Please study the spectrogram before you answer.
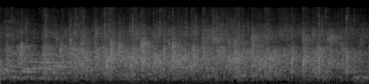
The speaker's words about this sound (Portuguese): Arrasou, palmas.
